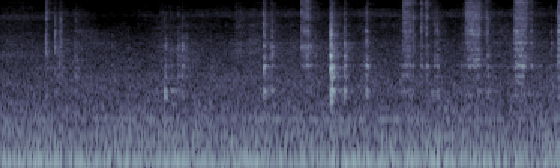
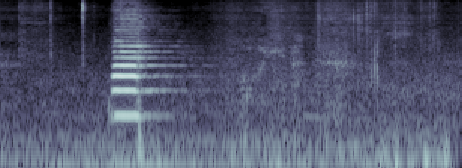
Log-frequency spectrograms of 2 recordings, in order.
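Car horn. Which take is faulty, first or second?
first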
